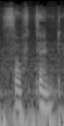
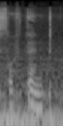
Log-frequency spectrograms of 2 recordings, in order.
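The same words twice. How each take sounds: First: The ending is only a final consonant sound. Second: The ending is only a final consonant sound.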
